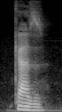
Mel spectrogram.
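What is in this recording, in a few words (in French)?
"case", French; Mots francais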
